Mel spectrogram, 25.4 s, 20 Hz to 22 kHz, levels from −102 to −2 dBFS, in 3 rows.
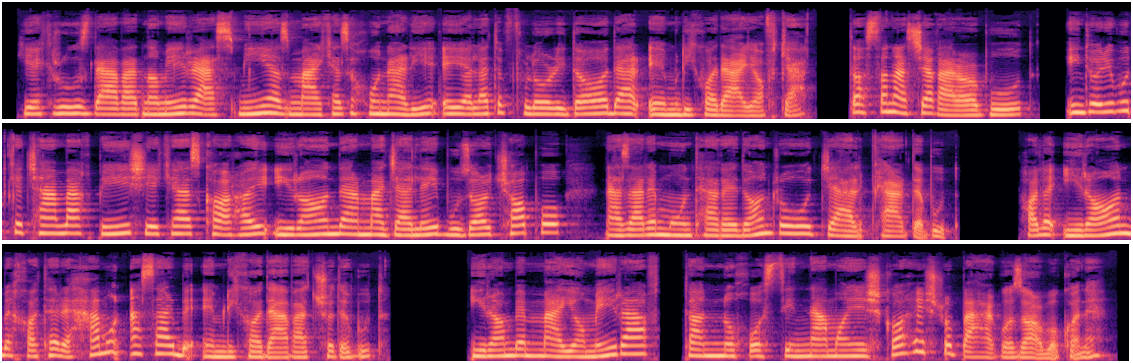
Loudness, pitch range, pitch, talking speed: -18 LUFS, 190-240 Hz, 210 Hz, 140 wpm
